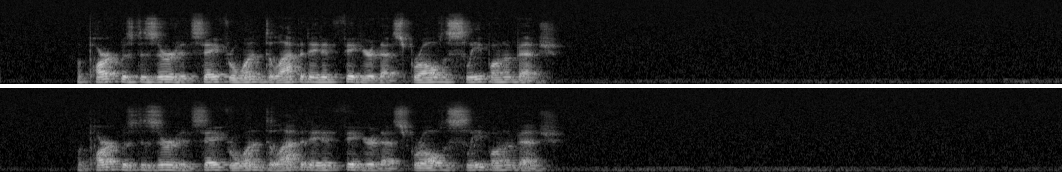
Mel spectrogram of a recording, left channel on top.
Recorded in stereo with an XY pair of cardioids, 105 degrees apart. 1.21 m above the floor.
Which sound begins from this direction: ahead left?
A man speaking, at 0.8 s.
